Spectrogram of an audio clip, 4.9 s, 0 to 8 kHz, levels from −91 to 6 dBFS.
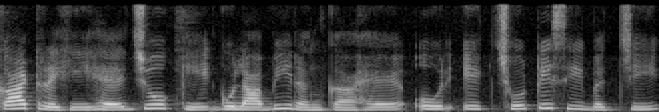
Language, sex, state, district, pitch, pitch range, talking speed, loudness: Hindi, female, Chhattisgarh, Korba, 210 Hz, 195-255 Hz, 170 wpm, -21 LUFS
